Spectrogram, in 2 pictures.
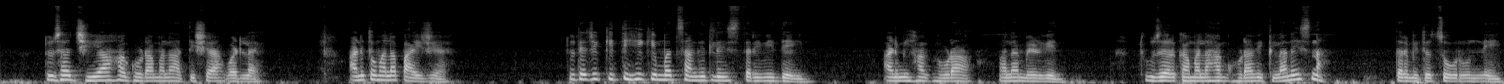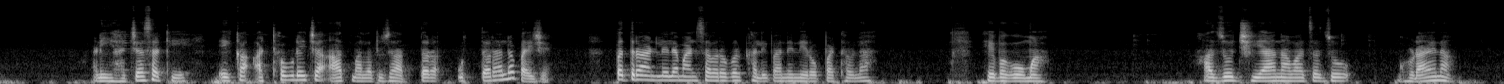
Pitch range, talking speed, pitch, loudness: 145-185 Hz, 140 wpm, 160 Hz, -19 LUFS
